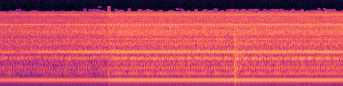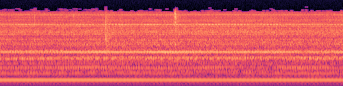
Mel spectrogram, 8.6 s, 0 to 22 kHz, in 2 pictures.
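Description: Steady hum of the motor driving a pull-test rig, slowly raising the load on a girth-hitched sling from about 3 to 6 kilonewtons. The hum steps up slightly in loudness about a second and a half in, and there is a faint click around three seconds.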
